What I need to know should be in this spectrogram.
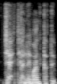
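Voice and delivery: very soft, drowsy mumbled words; sleepy mumble. Retold or imitated. Just woken at dawn, groggy and quiet. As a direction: mumble it half asleep. Half-asleep exchange at dawn.

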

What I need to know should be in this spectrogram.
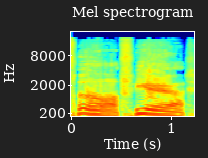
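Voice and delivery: loud, snorting mock climax; angry mock ecstasy. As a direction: snort it out with hammed-up aggression. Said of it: "just angrily seized yourself".

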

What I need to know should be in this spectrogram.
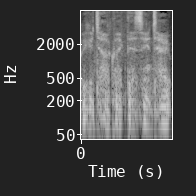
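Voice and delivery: low, hushed public-radio delivery; NPR host voice. Shown as a demonstration. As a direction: talk as if it's NPR. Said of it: "we could do like N P R".

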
